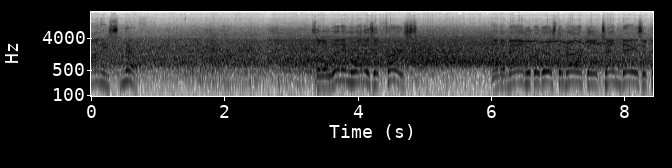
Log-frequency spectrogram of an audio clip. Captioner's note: cheering and Applause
